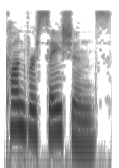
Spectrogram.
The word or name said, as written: conversations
